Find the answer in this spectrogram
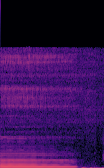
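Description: A single voice holding one long, steady note at the end of a sung line of a Tamil devotional lullaby (thalattu), unaccompanied; the note stops about one and a half seconds in, leaving a brief pause before the next line.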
